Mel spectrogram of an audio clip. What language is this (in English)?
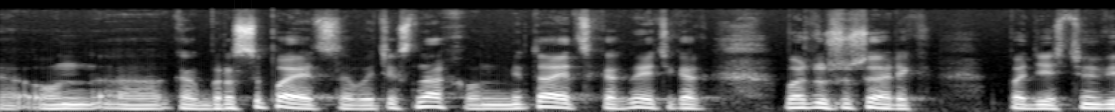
Russian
